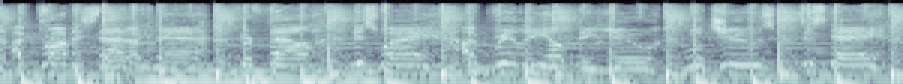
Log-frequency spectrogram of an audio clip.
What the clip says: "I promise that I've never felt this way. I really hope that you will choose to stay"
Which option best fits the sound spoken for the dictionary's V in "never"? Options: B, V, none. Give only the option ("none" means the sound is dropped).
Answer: B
